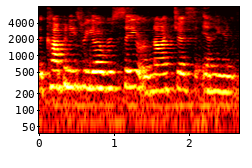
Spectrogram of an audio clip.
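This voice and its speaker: A woman talks at a very fast pace in a monotone, flat intonation, with audible room echo and noticeable background noise. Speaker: political candidate, incumbent insurance commissioner. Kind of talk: candidate forum speech. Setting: public forum with audience.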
